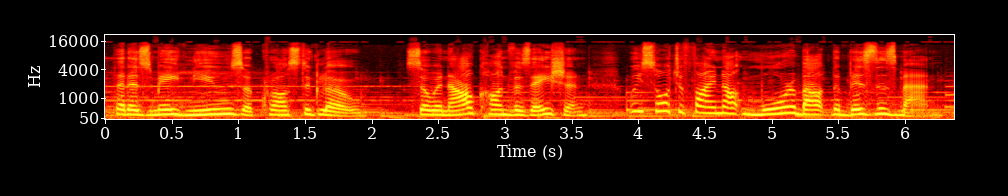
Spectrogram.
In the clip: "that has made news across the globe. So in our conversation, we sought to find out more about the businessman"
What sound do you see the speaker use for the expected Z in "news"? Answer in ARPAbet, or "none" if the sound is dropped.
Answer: Z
